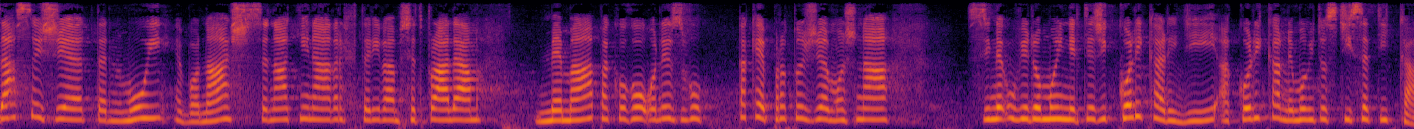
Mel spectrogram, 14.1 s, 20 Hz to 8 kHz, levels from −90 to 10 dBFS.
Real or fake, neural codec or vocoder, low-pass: fake; codec, 24 kHz, 0.9 kbps, WavTokenizer, medium speech release version 1; 7.2 kHz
